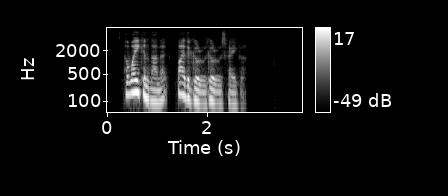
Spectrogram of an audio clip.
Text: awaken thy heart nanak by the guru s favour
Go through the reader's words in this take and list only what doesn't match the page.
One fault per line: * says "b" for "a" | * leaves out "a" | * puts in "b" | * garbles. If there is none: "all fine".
* leaves out "thy heart"
* puts in "guru"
